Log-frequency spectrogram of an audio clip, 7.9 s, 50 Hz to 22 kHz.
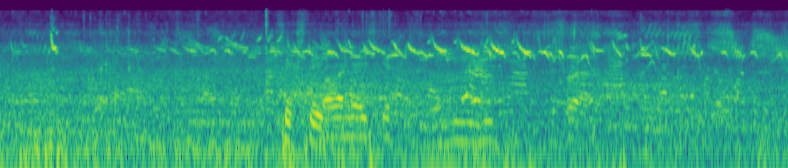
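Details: Caged towa towa birds whistling in a 2022 competition at a bird club in Better Hope, Guyana: rapid high twittering and slurred whistles over steady crowd chatter.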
